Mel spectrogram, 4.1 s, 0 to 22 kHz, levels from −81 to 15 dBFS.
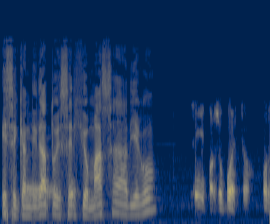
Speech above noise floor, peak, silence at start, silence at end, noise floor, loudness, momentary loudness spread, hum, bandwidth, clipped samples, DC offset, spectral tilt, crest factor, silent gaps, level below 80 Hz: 38 dB; -6 dBFS; 0.05 s; 0 s; -65 dBFS; -27 LUFS; 9 LU; none; 11.5 kHz; under 0.1%; under 0.1%; -4 dB/octave; 20 dB; none; -70 dBFS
